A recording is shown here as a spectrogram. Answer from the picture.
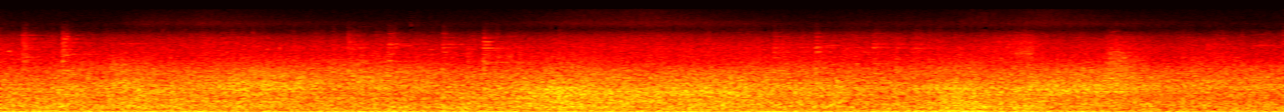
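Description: Freight cars rolling past on yard track: a steady rumble of steel wheels on rail, with a few faint clicks as the wheels cross joints.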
